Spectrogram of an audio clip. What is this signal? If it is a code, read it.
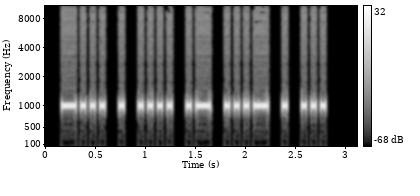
Morse code, heard as a keyed tone, about 25 wpm, 1000 Hz. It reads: BEHAVES
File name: qotdfiles / 25wpm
